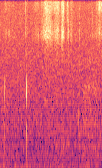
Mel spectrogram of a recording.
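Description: Faint taps and scratches of a stylus writing on an iPad's glass screen: a small click about half a second in, then a soft scratching about a second in.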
